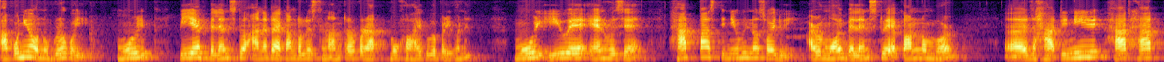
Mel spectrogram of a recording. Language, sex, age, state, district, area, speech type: Assamese, female, 60+, Assam, Dhemaji, rural, read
